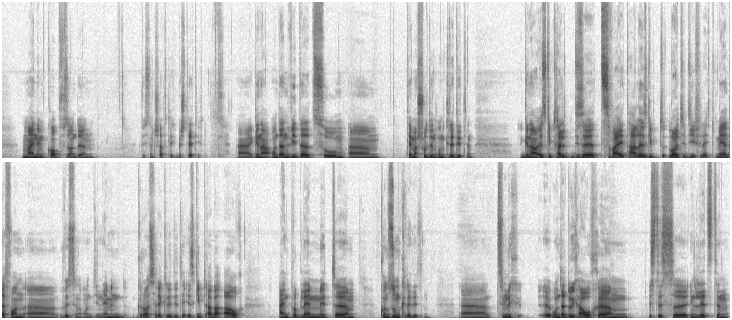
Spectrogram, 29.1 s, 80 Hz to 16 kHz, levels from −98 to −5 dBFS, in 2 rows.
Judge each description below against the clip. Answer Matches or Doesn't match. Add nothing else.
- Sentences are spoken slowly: Matches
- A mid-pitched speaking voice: Doesn't match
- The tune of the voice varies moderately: Doesn't match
